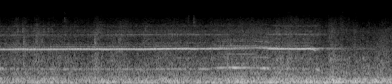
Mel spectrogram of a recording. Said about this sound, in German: Am 25. April 1945 fährt nachts ein Zug in den Bahnhof Garmisch-Partenkirchen ein. Zwei Tage zuvor verließ er das Konzentrationslager Dachau mit mehr als 1700 jüdischen KZ-Häftlingen.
